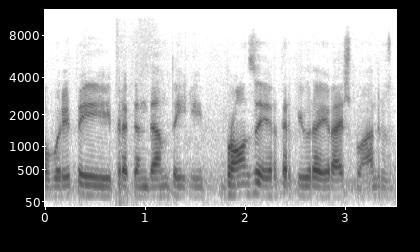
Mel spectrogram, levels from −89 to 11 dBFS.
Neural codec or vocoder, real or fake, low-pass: codec, 44.1 kHz, 7.8 kbps, Pupu-Codec; fake; 10.8 kHz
